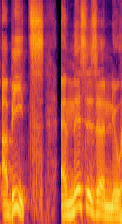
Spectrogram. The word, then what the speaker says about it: apizza: full name is Sally's a-p-i-z-z-a and the way that that's pronounced is abits and this is a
